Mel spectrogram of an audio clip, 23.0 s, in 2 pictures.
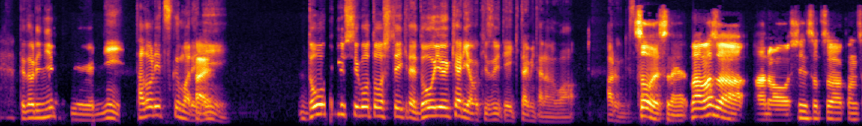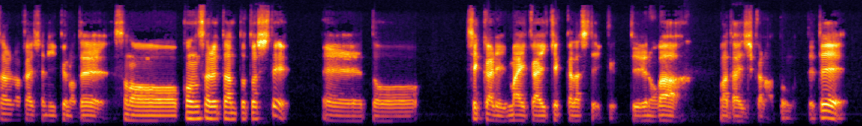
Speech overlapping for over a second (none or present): none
